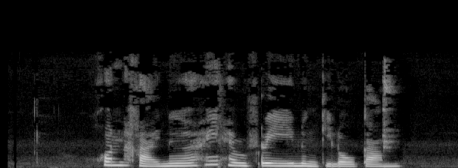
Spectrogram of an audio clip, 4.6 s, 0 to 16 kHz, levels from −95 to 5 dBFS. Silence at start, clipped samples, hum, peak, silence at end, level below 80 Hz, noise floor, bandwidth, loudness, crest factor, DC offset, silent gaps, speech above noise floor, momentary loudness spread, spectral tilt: 1.05 s; under 0.1%; none; -4 dBFS; 0.6 s; -70 dBFS; -62 dBFS; 11 kHz; -21 LUFS; 18 dB; under 0.1%; none; 42 dB; 6 LU; -6.5 dB/octave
